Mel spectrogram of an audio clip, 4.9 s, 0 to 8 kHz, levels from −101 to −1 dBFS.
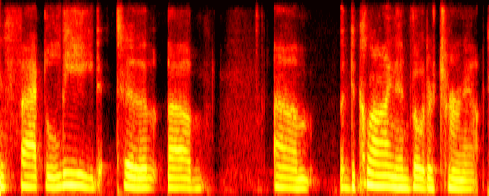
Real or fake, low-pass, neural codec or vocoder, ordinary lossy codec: fake; 7.2 kHz; codec, 44.1 kHz, 2.6 kbps, DAC; Opus, 24 kbps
